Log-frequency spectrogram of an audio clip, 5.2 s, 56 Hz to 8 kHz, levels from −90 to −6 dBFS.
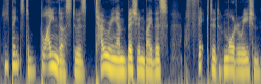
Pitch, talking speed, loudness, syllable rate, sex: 125 Hz, 150 wpm, -18 LUFS, 4.7 syllables/s, male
